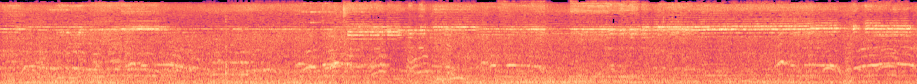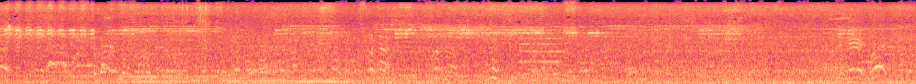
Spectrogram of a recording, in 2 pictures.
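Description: Traffic hums on a busy road.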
